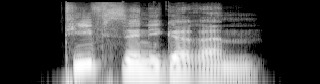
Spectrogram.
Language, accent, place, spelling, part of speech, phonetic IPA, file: German, Germany, Berlin, tiefsinnigerem, adjective, [ˈtiːfˌzɪnɪɡəʁəm], De-tiefsinnigerem.ogg
- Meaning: strong dative masculine/neuter singular comparative degree of tiefsinnig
